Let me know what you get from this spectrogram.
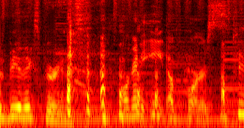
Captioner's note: laughter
